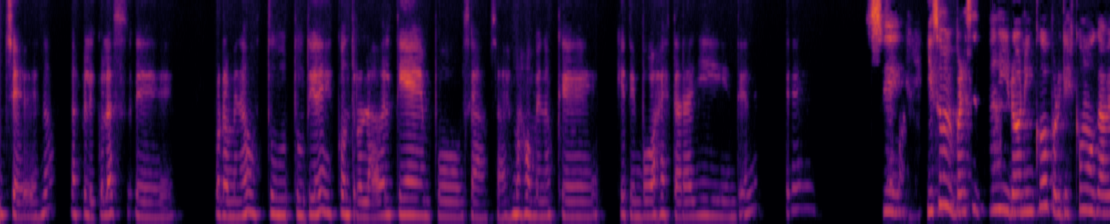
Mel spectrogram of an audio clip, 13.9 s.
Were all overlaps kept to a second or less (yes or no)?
yes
